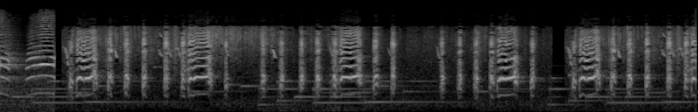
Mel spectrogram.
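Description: Domestic hens clucking in a busy run of short calls, over soft background music of held notes. In the first moment a peacock's call cuts off abruptly.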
